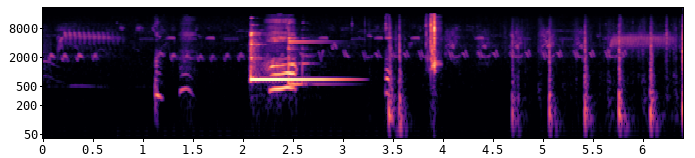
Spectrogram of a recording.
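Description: A cartoon doorbell chimes once about two seconds in, over faint birdsong. It is followed by a run of light, quick footsteps.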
